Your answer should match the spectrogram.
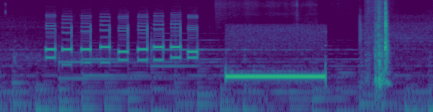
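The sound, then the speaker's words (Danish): A quick run of keypad dialing beeps, then a single loud, steady ringing tone of an outgoing phone call that lasts about a second before a brief click. No one speaks. “Men så er det heldigt, at jeg derimod ved lige præcis, hvem på min telefonliste vi skal ringe til.”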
